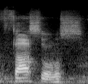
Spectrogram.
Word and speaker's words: Thassos: So it's on the island of Thassos, which rhymes with Yasos.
